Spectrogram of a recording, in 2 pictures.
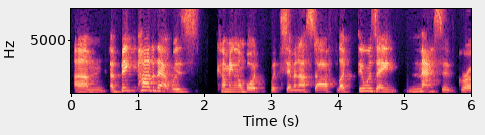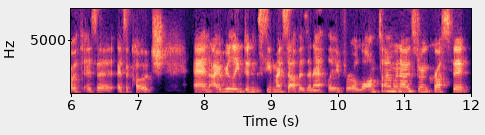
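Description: A woman's voice: medium pitch, fairly even intonation, normal speed. A young adult woman with a New Zealand accent, talking casually, candidly and thoughtfully about herself as an interviewed athlete and coach.

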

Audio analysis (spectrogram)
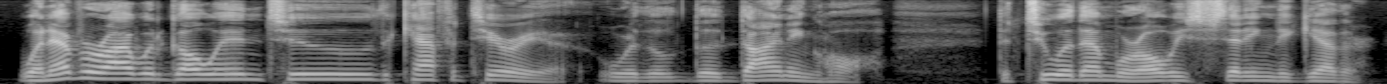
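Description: A man with a slightly high-pitched voice speaks as a podcast host. His delivery is conversational and rambling, and he leans on repeated phrases for emphasis. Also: a little mellow. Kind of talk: casual conversational podcast introduction.

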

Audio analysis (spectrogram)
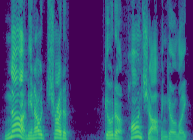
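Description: Man, from New Jersey, podcast host, crude rambling banter, high-ish bright voice, dry mic. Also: sing-song, no echo. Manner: rambling, self-mocking, quick restarts.

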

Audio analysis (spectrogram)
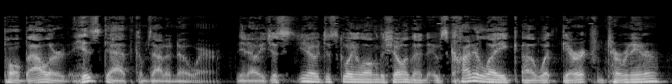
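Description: A man's voice: lowish voice, lively intonation, fast talker, breathy edge. A man hosting a podcast in a casual discussion of TV. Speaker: podcast host.

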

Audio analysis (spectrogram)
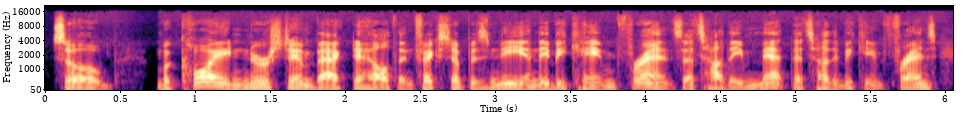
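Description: A man's voice: medium pitch, expressive, normal speed, no room sound, clean studio sound. A man co-hosting a podcast in a casual, conversational style. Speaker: podcast co-host. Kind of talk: casual conversational chat and commentary.

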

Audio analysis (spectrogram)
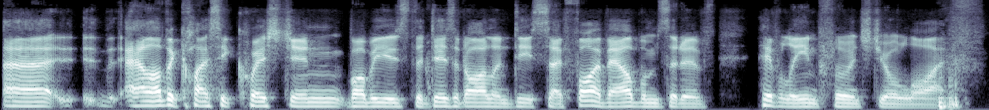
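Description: A man's voice: mid-range voice, fairly even intonation, normal speed, fairly bright tone, clean tone. A man hosting an interview in a casual, conversational style. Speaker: interview host.

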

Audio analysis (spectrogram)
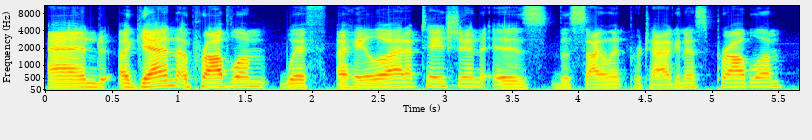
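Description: A man's voice: a little high, normal speed, sharp tone, clear, resonant tone, no room sound. A man co-hosting a podcast in casual chat, reading out a list with blunt, sweary asides. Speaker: podcast co-host.

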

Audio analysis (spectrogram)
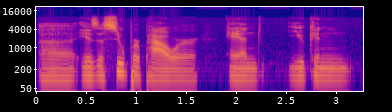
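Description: A man's voice: on the low side, fairly even intonation, a little slow, clear, resonant tone, no echo. A man hosting a podcast in casual conversation, thinking aloud and often doubling back on his words. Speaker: podcast host and audio producer.

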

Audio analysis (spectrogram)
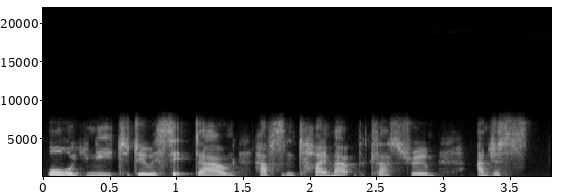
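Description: A woman with a medium-pitched voice speaks as an education researcher in an interview. She explains things conversationally, using anecdotes and repeating words for emphasis. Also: fairly quick, lo-fi sound.

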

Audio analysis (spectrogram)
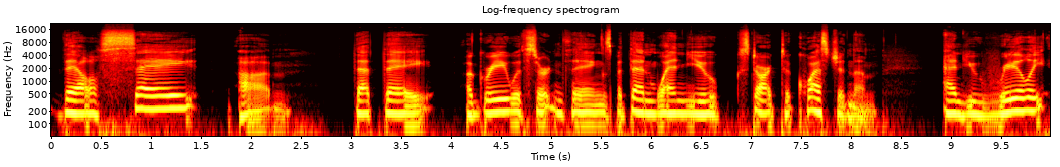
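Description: A woman's voice: on the low side, gravelly, no room sound. A woman speaking as a magazine editor being interviewed, explaining her views in an earnest, emphatic, conversational way. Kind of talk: conversational interview commentary on religious issues.

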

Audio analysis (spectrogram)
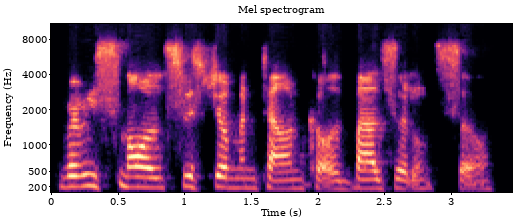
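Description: A woman from India speaks casually as a podcast guest, with a husky, creaky voice. The recording is close but a little dull and lo-fi. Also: lowish voice, steady tone, unhurried, a little mellow, no echo. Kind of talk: casual chat about personal story.

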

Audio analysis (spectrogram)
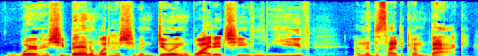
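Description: A man hosting a solo podcast, hoarse and losing his voice, chatting with wry asides. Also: low voice, lively intonation, normal speed, no echo, clean studio sound. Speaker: podcast host.

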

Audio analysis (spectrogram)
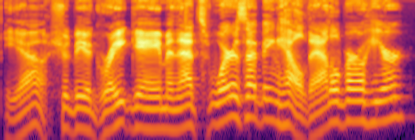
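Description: A man's voice: mid-range voice, expressive, normal speed, a bit bright. A man filling in as a radio host, chatting casually in a folksy, bantering way. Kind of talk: casual local radio talk.

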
